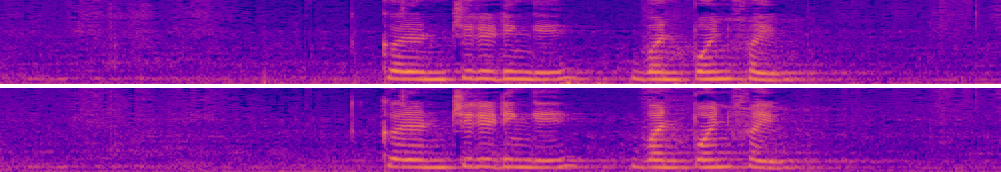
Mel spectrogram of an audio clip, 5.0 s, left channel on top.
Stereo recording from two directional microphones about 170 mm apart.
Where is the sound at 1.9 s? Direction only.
35° left (ahead or behind).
